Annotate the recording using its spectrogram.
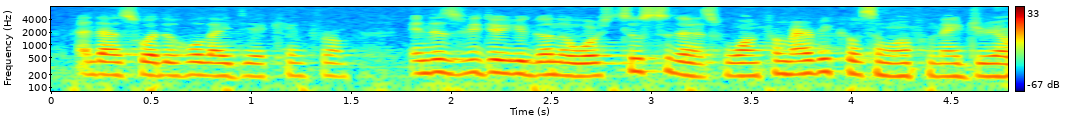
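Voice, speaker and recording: Over noticeable background noise, a woman talks at a very fast pace in a monotone, flat intonation at a medium pitch. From Cameroon. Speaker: graduate student presenter. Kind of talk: business pitch presentation.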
